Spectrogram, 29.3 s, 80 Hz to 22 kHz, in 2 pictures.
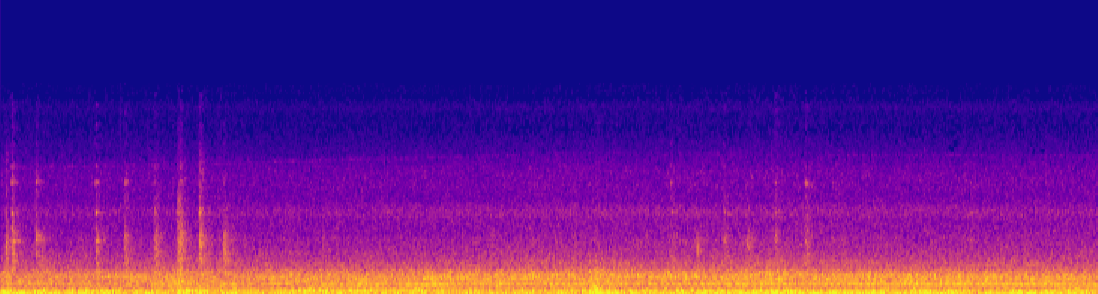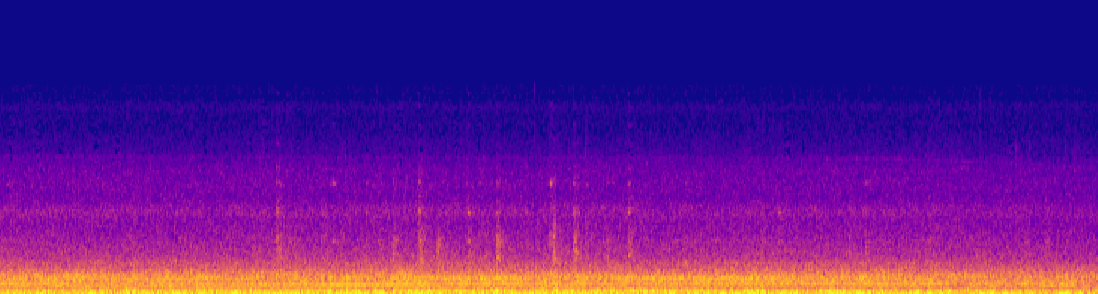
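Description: Nagoya Municipal Subway 3000 series armature-chopper train running at speed: a steady wheel-and-rail rumble with a few faint steady tones over it. Bursts of clicks come in the first few seconds and again past the middle.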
